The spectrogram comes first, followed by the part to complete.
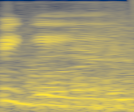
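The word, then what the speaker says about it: Piguet: Odimars Pigay. Pigay. Pigi o pigi? Pigay. Ayun, bakit? Silent T po.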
